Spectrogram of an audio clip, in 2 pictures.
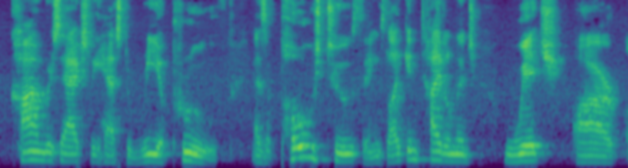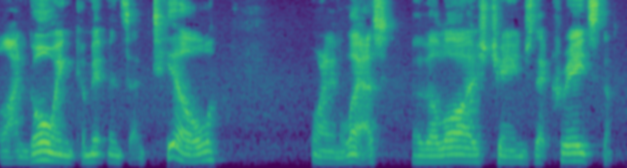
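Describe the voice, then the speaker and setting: An older man with a New England accent giving a recorded lecture in a measured, opinionated way, with thinking pauses and fillers. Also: medium pitch, a little mellow.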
